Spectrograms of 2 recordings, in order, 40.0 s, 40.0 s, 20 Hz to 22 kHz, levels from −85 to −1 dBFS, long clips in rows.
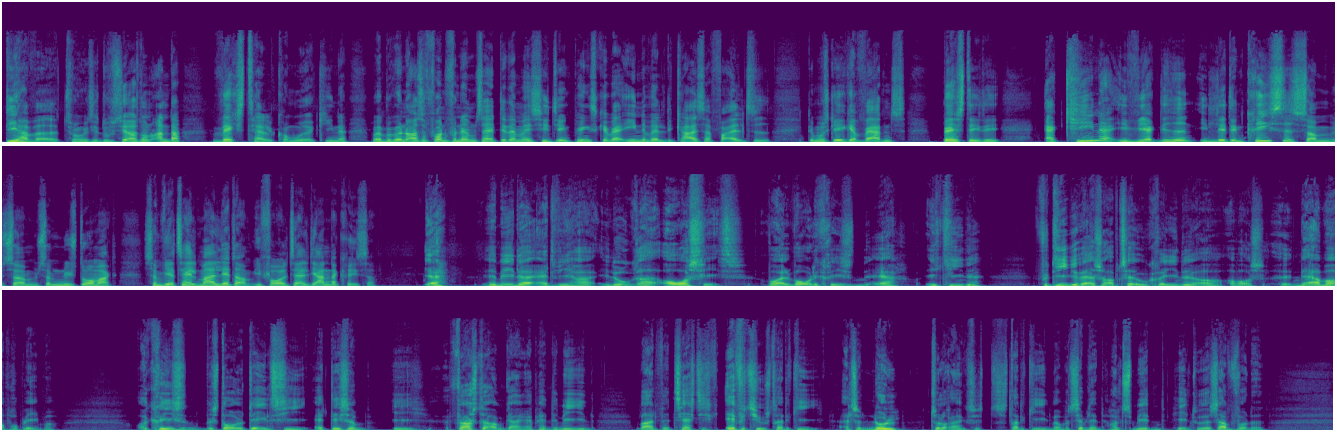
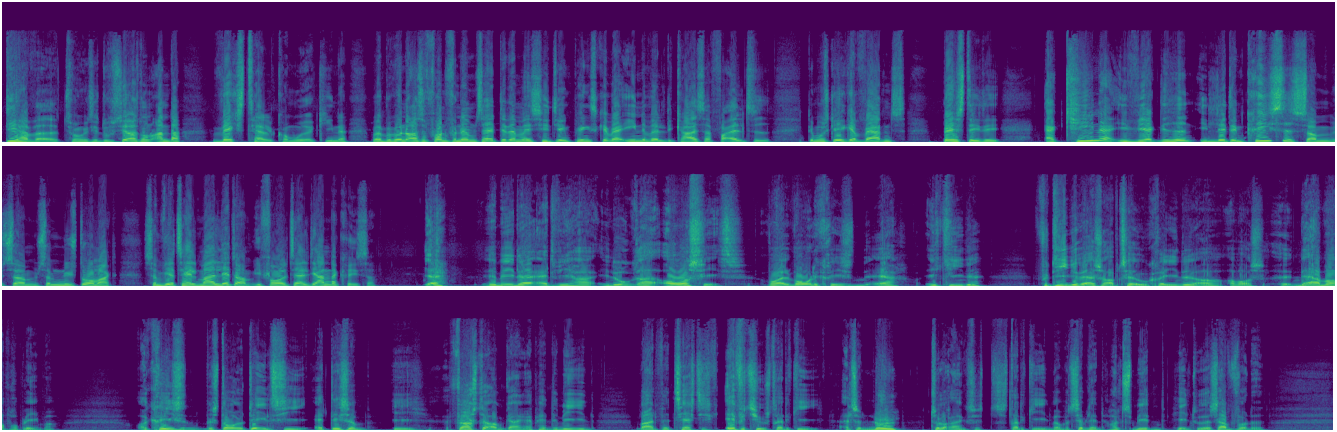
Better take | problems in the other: first | distortion; slight; 4% of the sound clipped

